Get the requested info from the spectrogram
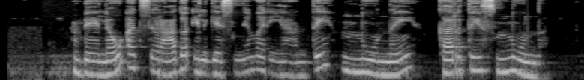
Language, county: Lithuanian, Kaunas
